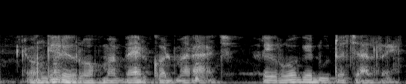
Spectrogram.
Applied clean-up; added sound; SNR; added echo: none; Snare drum; 14 dB; none.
